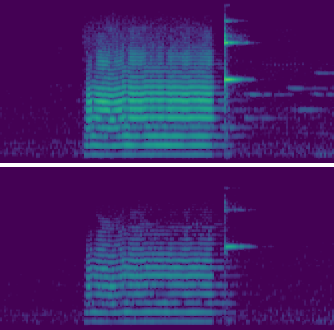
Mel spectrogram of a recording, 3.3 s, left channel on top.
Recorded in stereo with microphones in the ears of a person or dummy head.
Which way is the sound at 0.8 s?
75° left (ahead or behind).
